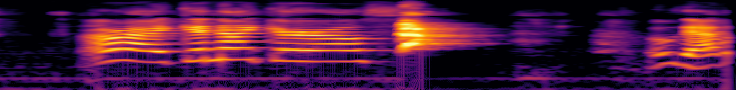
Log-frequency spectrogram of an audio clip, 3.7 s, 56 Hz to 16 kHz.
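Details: Two 11.5-week-old Shetland Sheepdog puppies play and wrestle in the evening. Drawn-out, wavering, tuneful whining leads into one sharp bark, then a short pause before another rising whine.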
